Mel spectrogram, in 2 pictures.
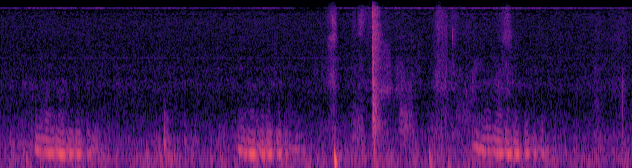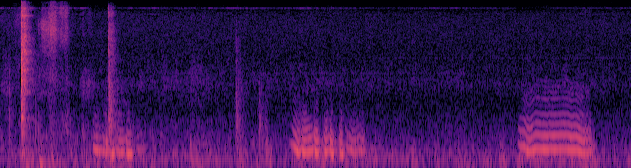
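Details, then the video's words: Snoring pet cat Calvin, whose short nose causes his habitual snoring, gives steady low buzzy snores repeating about every two seconds, six in all, the last one louder and wavering; scattered clicks and small knocks sound between breaths in a small room. "Calvin snores"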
